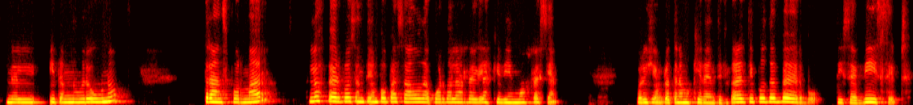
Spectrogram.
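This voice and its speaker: High, gravelly woman teacher explaining. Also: mellow. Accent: Chilean Spanish. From Chile. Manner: patient step-by-step explaining, slows on key words. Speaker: English teacher. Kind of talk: recorded lesson explanation.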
